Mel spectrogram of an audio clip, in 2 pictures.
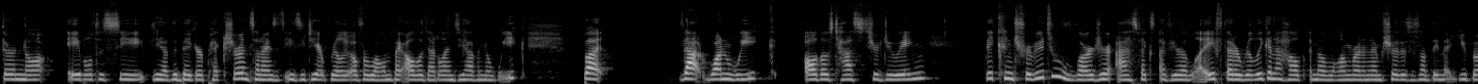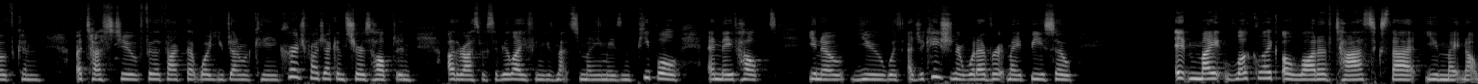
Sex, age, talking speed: female, 10-29, 245 wpm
